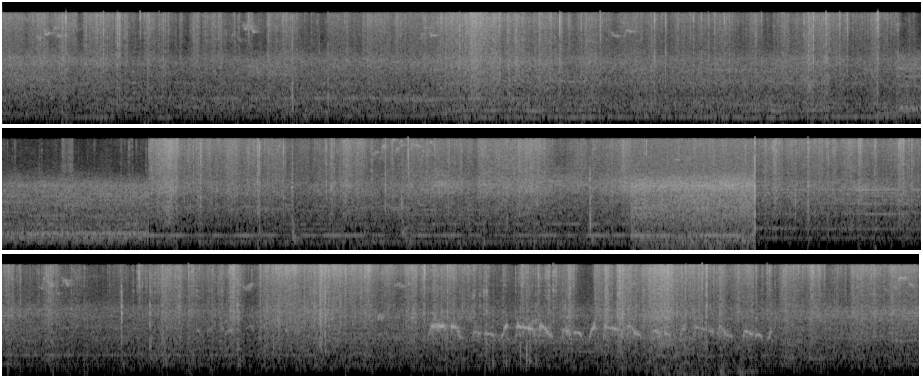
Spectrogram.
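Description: Bundles of dry reed stems rustling and crackling as they are handled and pressed into a thatched roof, a dense, uneven crackle that comes and goes with each movement.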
